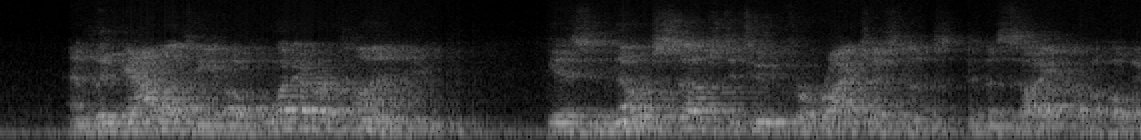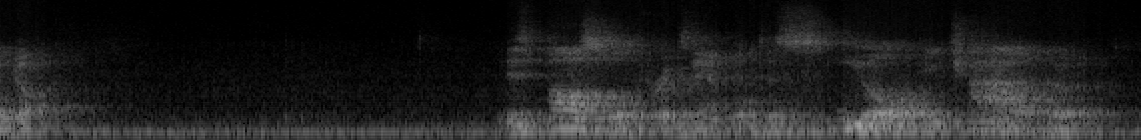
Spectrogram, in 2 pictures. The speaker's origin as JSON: {"language": "English", "region": "the South", "country": "United States", "accent": "southern", "said": "got an operator in New Jersey who told me to speak more slowly because my southern accent was incomprehensible."}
